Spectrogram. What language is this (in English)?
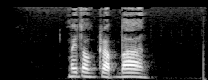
Thai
